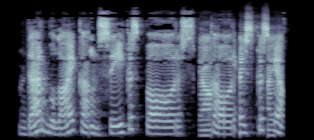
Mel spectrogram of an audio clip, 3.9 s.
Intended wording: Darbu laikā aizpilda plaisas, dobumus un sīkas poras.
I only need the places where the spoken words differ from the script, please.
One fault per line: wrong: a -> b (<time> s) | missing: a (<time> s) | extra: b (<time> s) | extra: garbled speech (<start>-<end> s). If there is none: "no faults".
missing: aizpilda plaisas dobumus (1.1 s)
extra: garbled speech (2.5-3.5 s)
